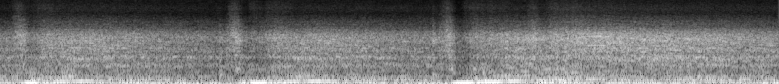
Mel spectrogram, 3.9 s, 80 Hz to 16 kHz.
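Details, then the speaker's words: ZIL truck V8 revving in quick blips, rising and falling cleanly and crisply with no stumble or misfire; owner says the engine problem seems gone and it feels far more powerful, though the alternator is not charging. "это уже совсем другая мощь это Прям вообще огонь"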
